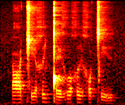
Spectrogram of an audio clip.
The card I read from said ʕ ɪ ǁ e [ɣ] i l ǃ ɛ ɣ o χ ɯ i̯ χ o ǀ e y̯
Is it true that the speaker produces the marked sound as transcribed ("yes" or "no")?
no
